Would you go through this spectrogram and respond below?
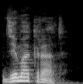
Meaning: democrat
- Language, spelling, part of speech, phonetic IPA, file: Russian, демократ, noun, [dʲɪmɐˈkrat], Ru-демократ.ogg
